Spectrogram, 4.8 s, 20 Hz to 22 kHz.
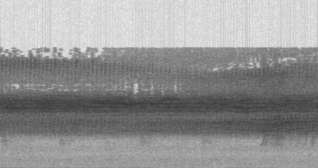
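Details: In a residential hillside street near Nagoya, Japan, at 1 PM on 28 July 2021, summer cicadas make a constant sizzling high buzz, with rhythmic low rumble from walking below it.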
